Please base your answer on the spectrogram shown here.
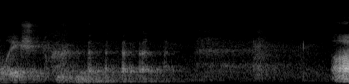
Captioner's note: laughs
